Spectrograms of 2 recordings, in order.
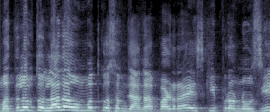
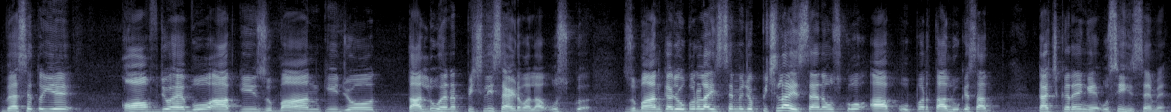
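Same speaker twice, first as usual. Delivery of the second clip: normal talking voice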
